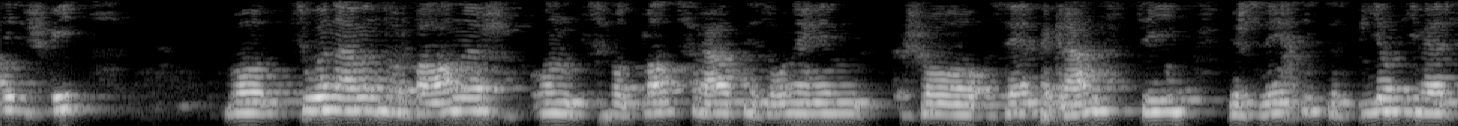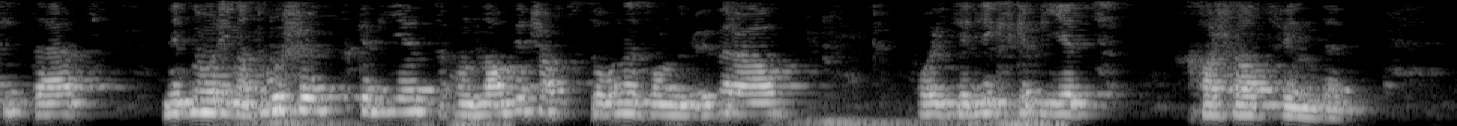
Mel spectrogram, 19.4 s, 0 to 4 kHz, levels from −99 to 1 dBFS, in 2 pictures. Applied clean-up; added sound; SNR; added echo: classical method WPE with log-MMSE.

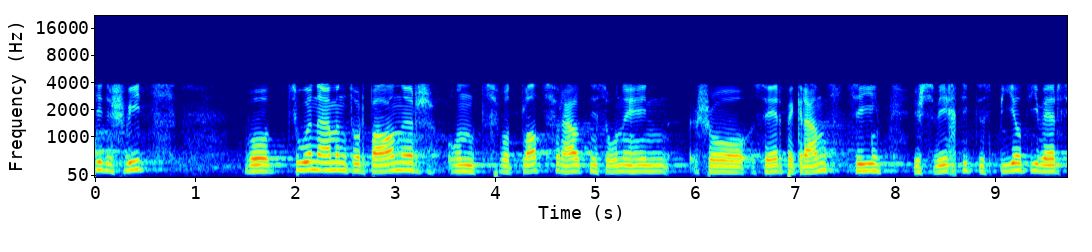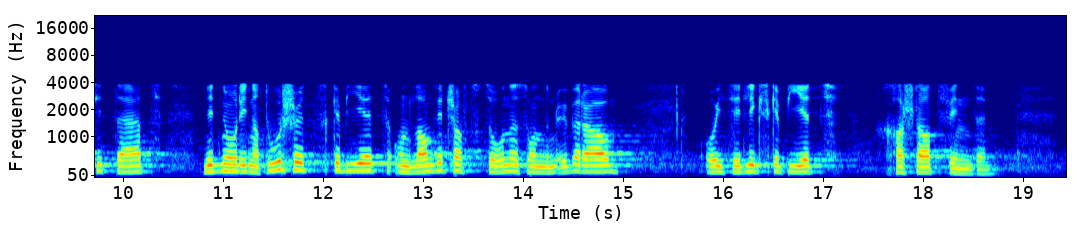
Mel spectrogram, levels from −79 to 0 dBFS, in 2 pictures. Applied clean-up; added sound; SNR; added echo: none; none; none; none.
